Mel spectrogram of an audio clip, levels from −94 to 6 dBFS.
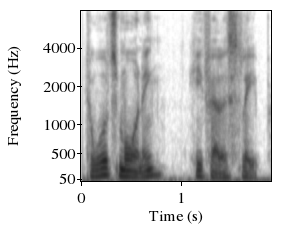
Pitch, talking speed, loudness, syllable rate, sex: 95 Hz, 160 wpm, -17 LUFS, 4.8 syllables/s, male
